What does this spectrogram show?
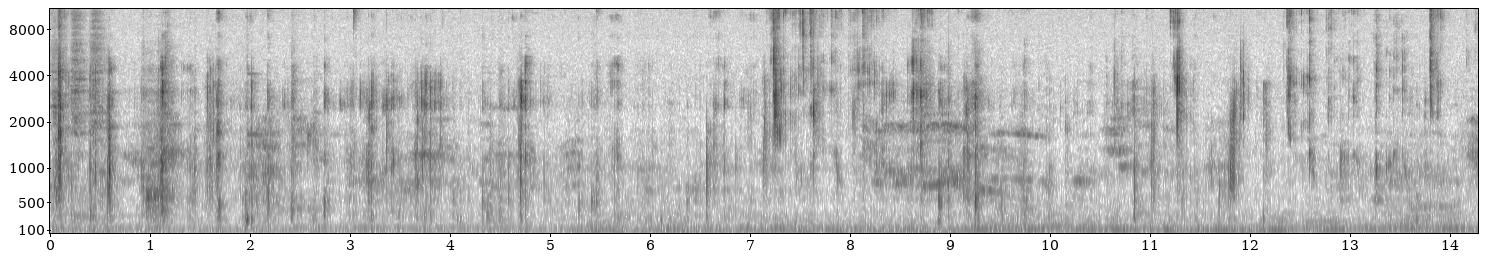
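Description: Close-up mouth sounds of a person chewing and biting batter-coated quail eggs (kwek-kwek): wet smacks and light crunches at irregular intervals, over a low steady hum.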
